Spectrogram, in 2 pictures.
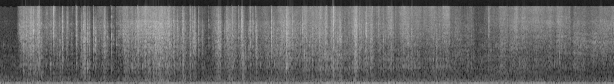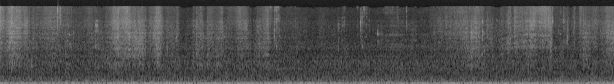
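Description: Someone chewing a mouthful of pulled pork sandwich, with its aluminium foil wrapper crinkling and rustling, most busily in the first several seconds, over a steady low hum.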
